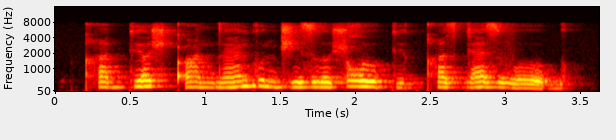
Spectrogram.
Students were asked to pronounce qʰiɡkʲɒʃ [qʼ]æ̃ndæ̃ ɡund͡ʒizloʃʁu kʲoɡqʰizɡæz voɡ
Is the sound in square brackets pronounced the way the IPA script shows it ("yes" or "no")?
yes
